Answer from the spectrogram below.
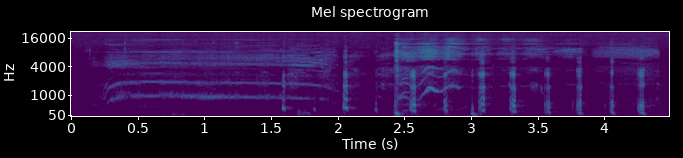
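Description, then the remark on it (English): A loud, sustained goat-like scream from a novelty toy, holding a long wavering bleat for about two seconds, then a quick series of sharp clacks and chopped bleating bursts. “And that was a screaming goat.”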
